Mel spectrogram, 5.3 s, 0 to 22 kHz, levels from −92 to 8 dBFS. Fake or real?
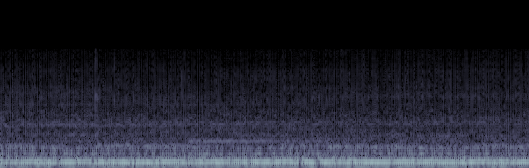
fake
